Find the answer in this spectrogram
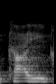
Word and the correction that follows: Kihei: Clark? Kihei Clark, who distributes the ball well.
